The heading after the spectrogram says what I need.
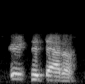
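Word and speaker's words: Oodnadatta: I'm just here for a minute because I'm in the middle of cooking dinner, but it's pronounced Udnadata. Odata? Udnadata. Yep. Oh, there it is right there. Utnadata.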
